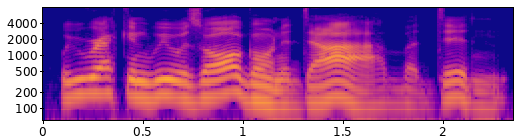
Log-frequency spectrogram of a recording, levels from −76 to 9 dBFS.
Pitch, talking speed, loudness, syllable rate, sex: 140 Hz, 255 wpm, -18 LUFS, 5.4 syllables/s, male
